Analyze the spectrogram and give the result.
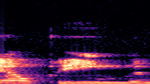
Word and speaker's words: Alpine: That would be Alpine.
